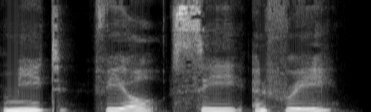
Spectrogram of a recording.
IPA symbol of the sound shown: i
